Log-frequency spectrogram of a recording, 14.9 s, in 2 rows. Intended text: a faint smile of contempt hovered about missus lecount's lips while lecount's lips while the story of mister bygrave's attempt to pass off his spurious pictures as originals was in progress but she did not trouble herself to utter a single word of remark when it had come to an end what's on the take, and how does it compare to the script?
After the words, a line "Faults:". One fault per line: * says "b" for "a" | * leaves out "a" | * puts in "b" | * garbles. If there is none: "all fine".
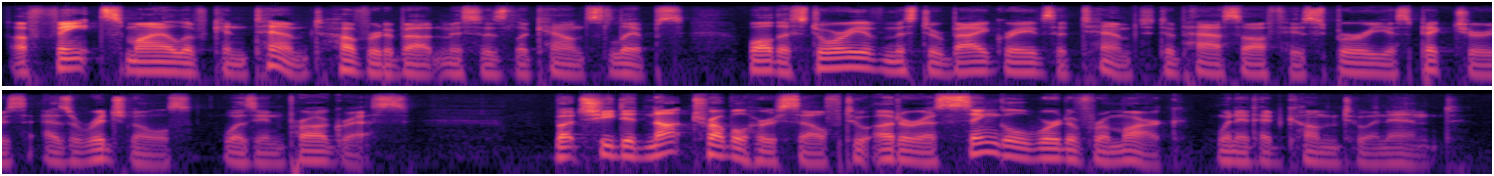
a faint smile of contempt hovered about missus lecount's lips while the story of mister bygrave's attempt to pass off his spurious pictures as originals was in progress but she did not trouble herself to utter a single word of remark when it had come to an end
Faults:
* leaves out "lecount's lips while"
